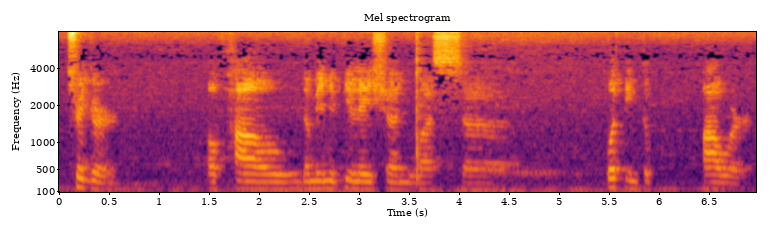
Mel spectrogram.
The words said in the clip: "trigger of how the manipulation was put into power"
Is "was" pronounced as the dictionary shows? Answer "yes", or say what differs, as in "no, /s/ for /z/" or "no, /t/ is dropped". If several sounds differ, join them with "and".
no, /s/ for /z/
